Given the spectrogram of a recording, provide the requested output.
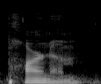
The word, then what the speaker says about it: Parham: Another little stream option at tight end, Donald Parham. Parham? Donald Parham? – I'm pretty sure it's Parnham. – Yeah. – It's just one of those, like, it's spelt weird, but it's easier Parham to pronounce.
